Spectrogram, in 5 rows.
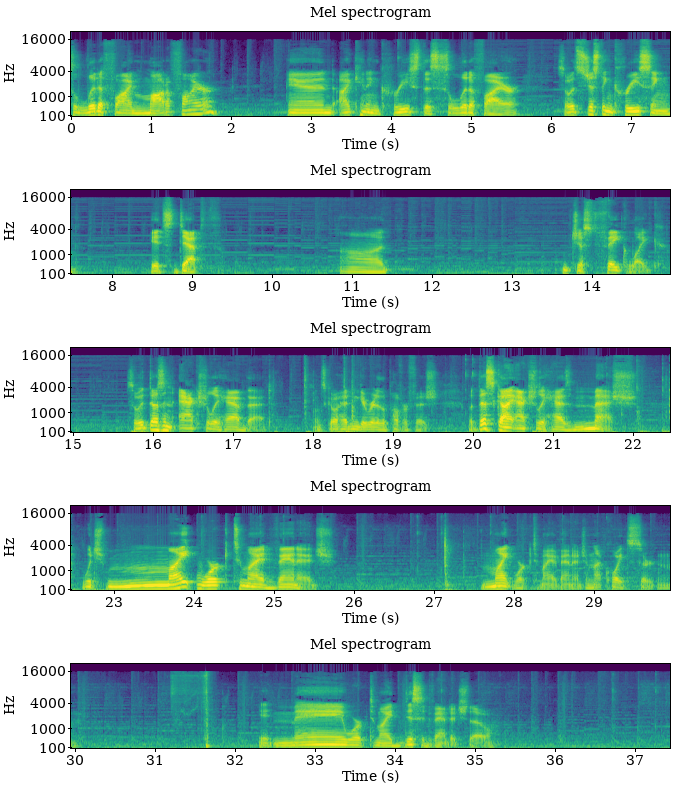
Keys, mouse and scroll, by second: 4.1-14.2 drag, 15.9 Tab, 19.1 Delete, 20.1 right click, 20.7 Tab, 22.5 KP_Decimal, 23.3-24.1 scroll down 16, 28.1-28.5 scroll up 5, 35.3-36.1 scroll down 6, 35.9 scroll up 1.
